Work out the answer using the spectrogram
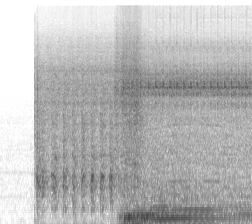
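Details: Acura TSX race car on cold start: brief cranking, then a shrill, steady squeal over the idle; worn tensioner pulley.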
